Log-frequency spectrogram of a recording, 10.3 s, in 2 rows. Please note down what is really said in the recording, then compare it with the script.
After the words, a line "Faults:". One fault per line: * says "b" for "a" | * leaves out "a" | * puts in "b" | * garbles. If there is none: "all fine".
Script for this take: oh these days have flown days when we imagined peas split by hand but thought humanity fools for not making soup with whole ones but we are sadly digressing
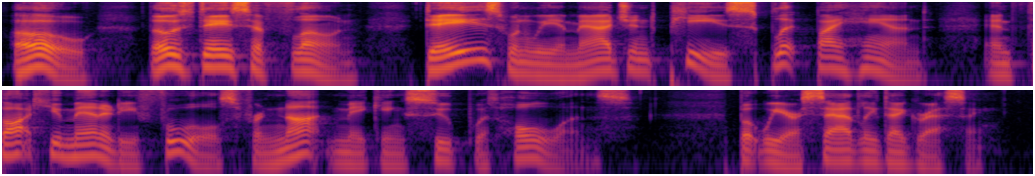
oh those days have flown days when we imagined peas split by hand and thought humanity fools for not making soup with whole ones but we are sadly digressing
Faults:
* says "those" for "these"
* says "and" for "but"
